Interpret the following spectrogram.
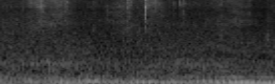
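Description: Steady low mechanical hum of a motor or engine running, with a few faint rustles and clicks.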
